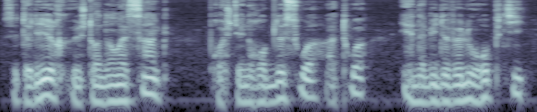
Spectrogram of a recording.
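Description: A man's voice: lowish voice, brisk, dark tone, slightly rough. A man reading an audiobook plays a boastful, penniless gambler who speaks pompously and sententiously.

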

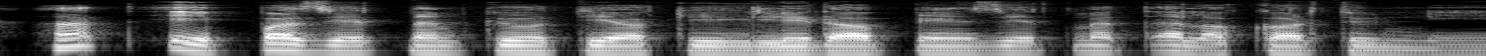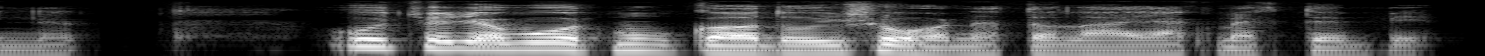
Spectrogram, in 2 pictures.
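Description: A man voicing a laconic, tough adventurer in an audiobook, keeping close to his own dark voice. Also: mid-range voice, dull audio, close to an everyday voice. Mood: terse. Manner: terse, matter-of-fact.

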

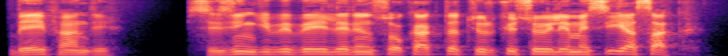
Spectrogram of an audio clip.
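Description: A man's voice: medium pitch, steady tone, fast, no echo, clean studio sound, natural voice. A man voicing a formal, reproving male policeman in a storybook reading. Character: stern polite male policeman.

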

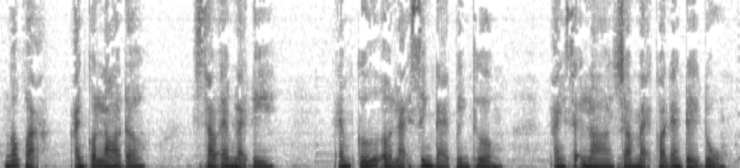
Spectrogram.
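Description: Troubled married guy, plain and reassuring, low dark tone, a lady narrator doing him. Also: normal speed, dry recording, soft background music, lightly acted. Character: troubled married man, torn and soothing.

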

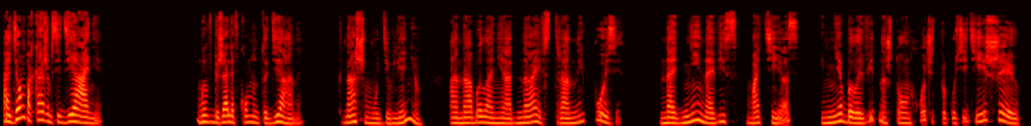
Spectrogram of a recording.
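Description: A woman narrating a children's storybook in a lively, expressive way. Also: fairly low pitch, normal speed, no echo, studio quality.

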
